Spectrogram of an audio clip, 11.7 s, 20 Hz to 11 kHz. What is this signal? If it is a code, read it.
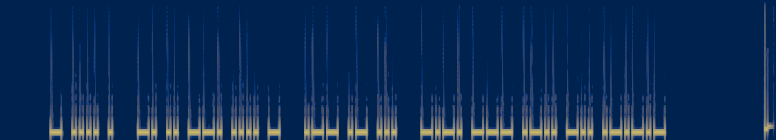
Morse code, heard as a keyed tone, about 22 wpm, 700 Hz. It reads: THE NIGHT WAS COLD.
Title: Sentences from Top 400 Words 22wpm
